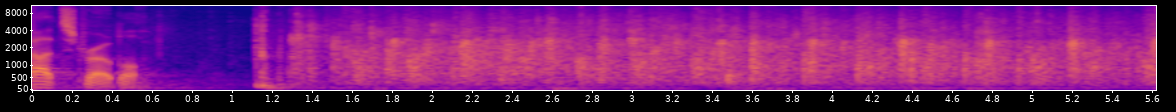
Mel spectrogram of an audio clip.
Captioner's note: attendees applaud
